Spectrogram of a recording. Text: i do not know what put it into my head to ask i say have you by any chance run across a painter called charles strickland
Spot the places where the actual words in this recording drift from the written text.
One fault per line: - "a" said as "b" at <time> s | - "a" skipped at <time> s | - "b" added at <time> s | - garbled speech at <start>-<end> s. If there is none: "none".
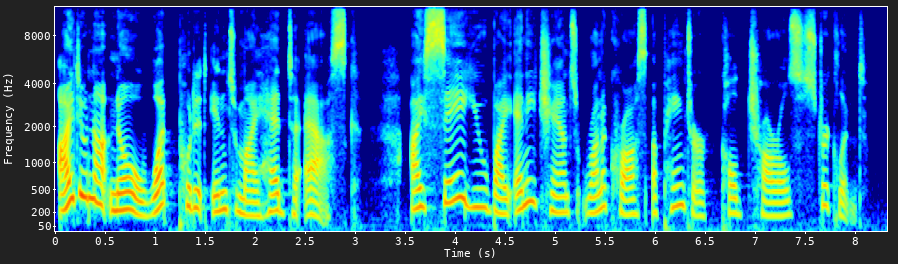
- "have" skipped at 4.1 s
